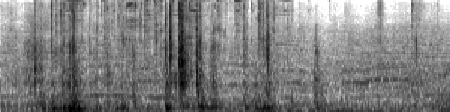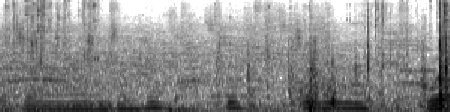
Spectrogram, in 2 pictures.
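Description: A bunch of car keys jangling and clicking against the tailgate lock of a Honda hatchback, which isn't working. The clicks come mostly in the first two seconds, with a few more sharp knocks near the end.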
